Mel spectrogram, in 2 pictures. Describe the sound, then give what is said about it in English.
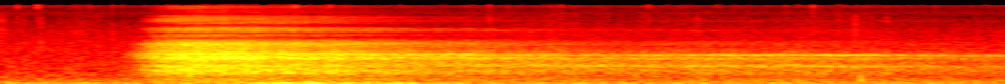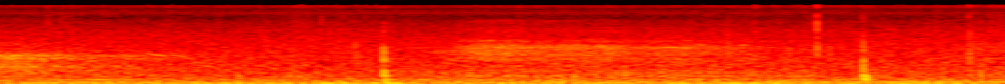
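A single deep breath is drawn in, swelling quickly to its loudest near the start and then fading slowly into quiet. The breathing is soft and heard alone. “I invite you to take some nice, full, deep breaths.”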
